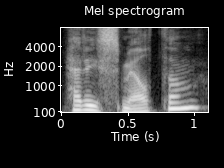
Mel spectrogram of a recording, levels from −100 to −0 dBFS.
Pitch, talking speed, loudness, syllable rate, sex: 165 Hz, 215 wpm, -14 LUFS, 4.3 syllables/s, male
